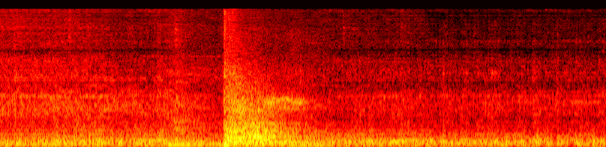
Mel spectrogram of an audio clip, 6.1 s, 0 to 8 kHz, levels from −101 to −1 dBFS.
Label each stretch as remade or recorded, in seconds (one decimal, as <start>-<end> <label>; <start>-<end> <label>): 0.0-1.7 remade; 1.7-3.3 recorded; 3.3-6.1 remade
